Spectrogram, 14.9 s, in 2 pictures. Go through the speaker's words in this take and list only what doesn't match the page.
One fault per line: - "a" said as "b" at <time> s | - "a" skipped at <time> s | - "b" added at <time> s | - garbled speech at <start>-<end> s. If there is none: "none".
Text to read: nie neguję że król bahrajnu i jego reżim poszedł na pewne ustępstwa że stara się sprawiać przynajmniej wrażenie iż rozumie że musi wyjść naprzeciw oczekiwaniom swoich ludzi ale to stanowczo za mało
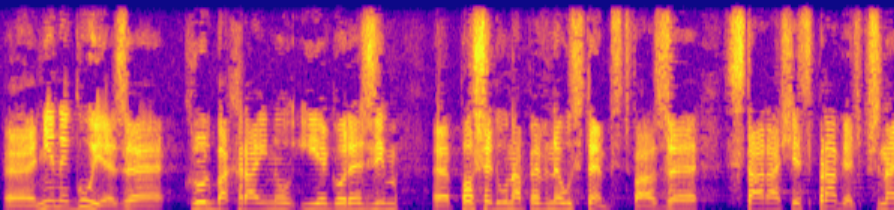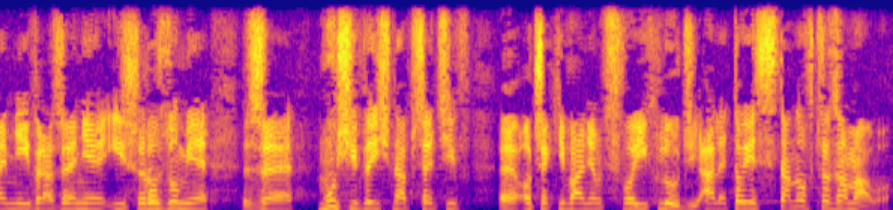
- "jest" added at 13.6 s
